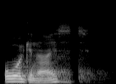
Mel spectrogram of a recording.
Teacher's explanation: this has three syllables and the primary stress is in the first syllable · And the primary stress is in the first syllable. The first syllable is the most prominent of the three that you can see in this word.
